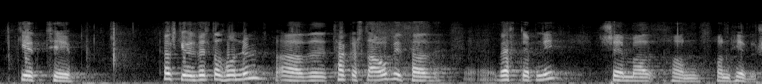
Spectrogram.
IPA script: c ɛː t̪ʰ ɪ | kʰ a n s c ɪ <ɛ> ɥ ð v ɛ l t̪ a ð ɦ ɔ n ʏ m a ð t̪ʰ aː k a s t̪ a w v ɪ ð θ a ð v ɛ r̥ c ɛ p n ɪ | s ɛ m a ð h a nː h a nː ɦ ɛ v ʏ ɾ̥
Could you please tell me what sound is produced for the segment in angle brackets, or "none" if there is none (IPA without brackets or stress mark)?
œ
